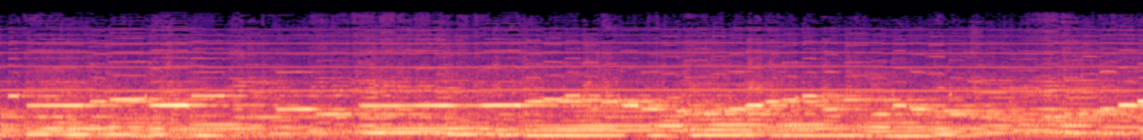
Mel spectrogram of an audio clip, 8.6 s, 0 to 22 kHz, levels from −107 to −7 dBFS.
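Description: Switching supply whistle runs through the whole clip, from start to finish. A switching power supply is either cycling in an audible burst mode or beating against another supply, and its output leaks into the audio path as a high, narrow tone near 1.5 kHz. Its pitch stays within a tight band of about 1.51 to 1.57 kHz, and it sits roughly 20 dB below the wanted sound, as a persistent whistle beneath it.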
